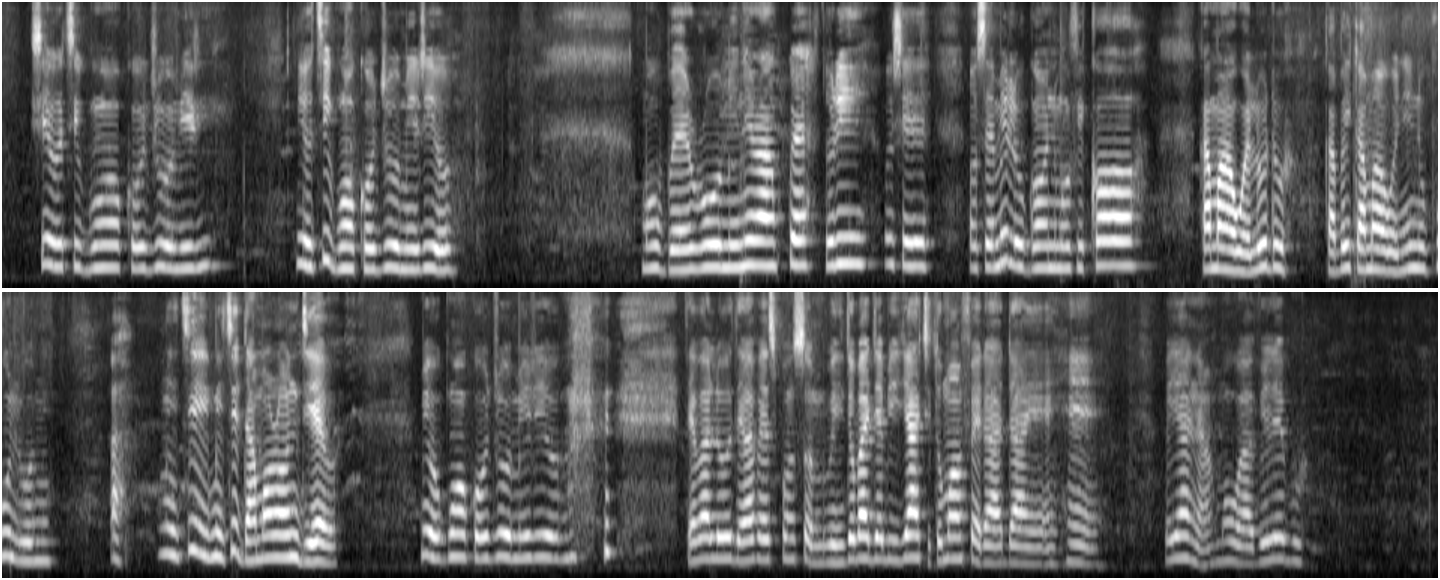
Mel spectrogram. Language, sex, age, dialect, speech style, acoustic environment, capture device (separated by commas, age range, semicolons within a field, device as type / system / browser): Yoruba, female, 35-44, Nigeria - Lagos Yoruba, happy, nature, mobile / macOS / Safari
